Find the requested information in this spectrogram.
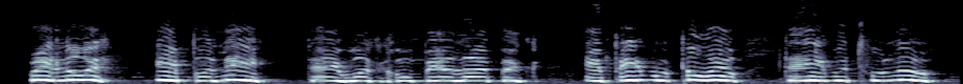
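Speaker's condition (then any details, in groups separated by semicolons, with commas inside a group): Cerebral palsy; speech hard to understand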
